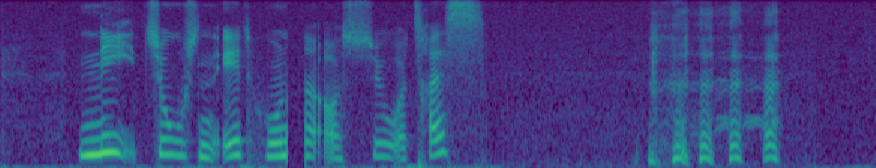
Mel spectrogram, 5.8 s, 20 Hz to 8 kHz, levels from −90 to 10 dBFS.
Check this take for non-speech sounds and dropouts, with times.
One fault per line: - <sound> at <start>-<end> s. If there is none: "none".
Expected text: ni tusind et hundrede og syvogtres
- dropout at 1.9-2.0 s
- laugh at 4.2-5.2 s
